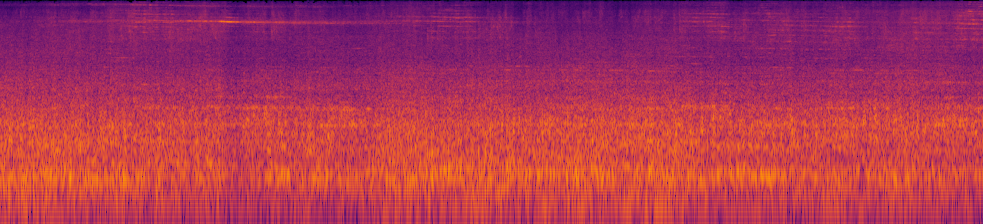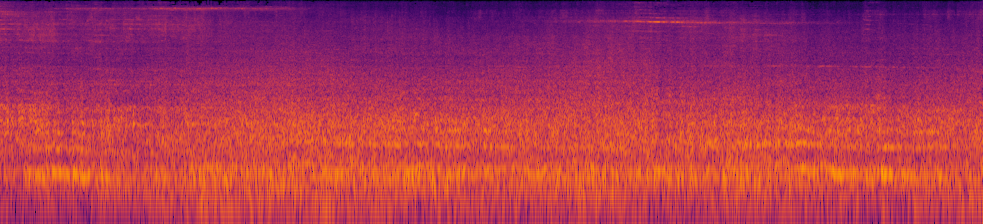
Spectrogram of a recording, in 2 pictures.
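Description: Covered grain hopper cars of a freight train rolling past: a steady rumble and rattle of steel wheels on the rails, with a faint high-pitched wheel squeal coming and going a few times.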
